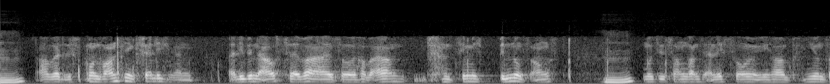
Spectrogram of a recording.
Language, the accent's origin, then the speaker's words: German; Bavaria, Germany; Ich bin aus Bayern oder so. Bayern ist wahnsinnig spießig.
